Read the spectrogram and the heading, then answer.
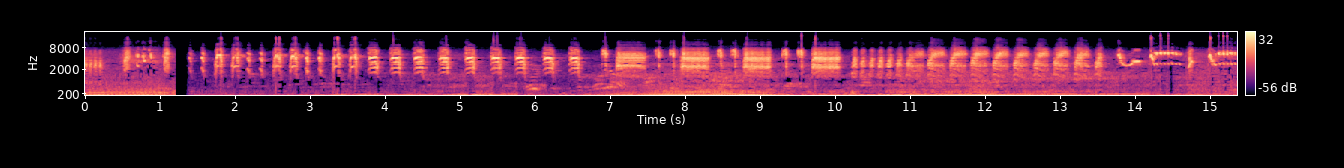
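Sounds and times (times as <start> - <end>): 
long-tailed shrike singing: 0.0 - 15.3.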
